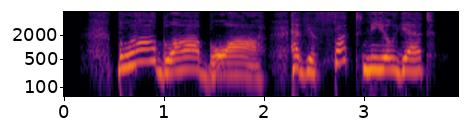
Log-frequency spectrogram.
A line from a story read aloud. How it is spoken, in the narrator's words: screeched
